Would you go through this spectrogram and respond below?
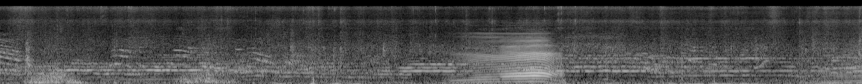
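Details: Cattle eating grass in a cowshed; one clear arching moo around five seconds stands out, with rougher low bursts early on and a persistent hum throughout.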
